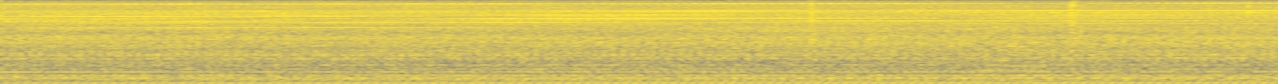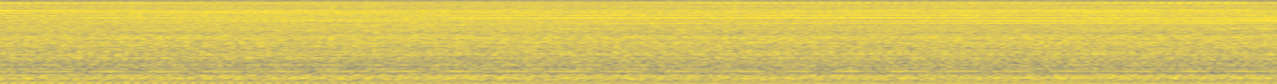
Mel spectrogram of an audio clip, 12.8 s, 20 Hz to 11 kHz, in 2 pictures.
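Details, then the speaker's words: New Hoover DXC C49W3 Dynamic Next 9 kg washing machine spinning a half load, measured near 80 dB. It makes a loud, steady low roar throughout the spin, excessive spin noise of unknown cause. "and that doesn't justify that kind of noise cuz that's like barely a half load and this is supposed to be 9 kg"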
